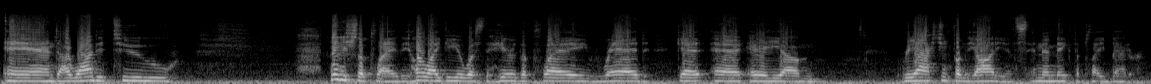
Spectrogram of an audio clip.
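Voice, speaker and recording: Male interview guest, fairly high voice, hesitant conversational phrasing, light noise in the background. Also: fairly even intonation, a little slow, darkish tone, poor audio. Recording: faint background room noise.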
